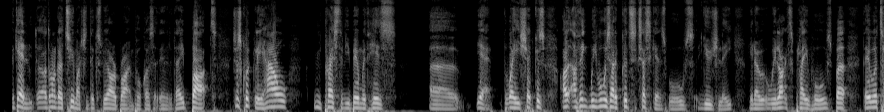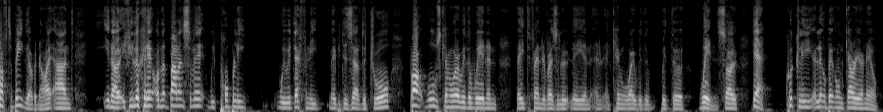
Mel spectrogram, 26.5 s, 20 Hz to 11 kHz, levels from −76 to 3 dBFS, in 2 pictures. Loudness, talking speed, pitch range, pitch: -22 LUFS, 270 wpm, 130-170 Hz, 145 Hz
